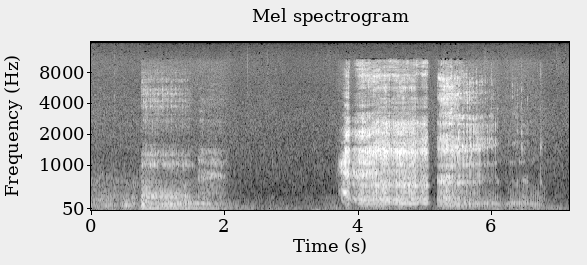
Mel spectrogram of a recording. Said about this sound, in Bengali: ঠিক সেই সময় খুব কাছেই বাঘের ঘন ঘন চিৎকার আবার শুরু হলো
